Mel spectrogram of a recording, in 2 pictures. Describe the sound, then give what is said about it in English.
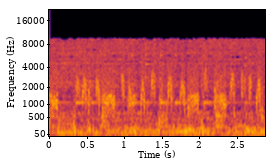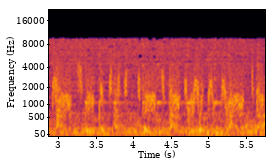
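A drum set played energetically in a fast, busy rhythm during a morning broadcast of the Kevin and Bean Show, with dense repeated hits and a steady low thump underneath, loud and continuous with no voices. “The king behind the drum set really bringing it this morning.”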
